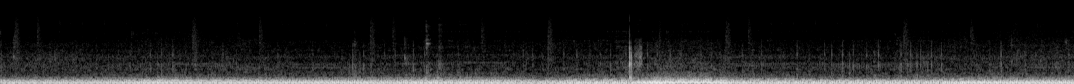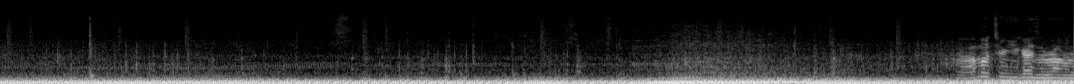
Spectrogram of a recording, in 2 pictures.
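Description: Chevy OBS pickup truck rolling along a dirt road, a steady low engine rumble heard from inside the cab, continuous and fairly loud, with someone talking over it.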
